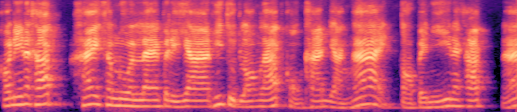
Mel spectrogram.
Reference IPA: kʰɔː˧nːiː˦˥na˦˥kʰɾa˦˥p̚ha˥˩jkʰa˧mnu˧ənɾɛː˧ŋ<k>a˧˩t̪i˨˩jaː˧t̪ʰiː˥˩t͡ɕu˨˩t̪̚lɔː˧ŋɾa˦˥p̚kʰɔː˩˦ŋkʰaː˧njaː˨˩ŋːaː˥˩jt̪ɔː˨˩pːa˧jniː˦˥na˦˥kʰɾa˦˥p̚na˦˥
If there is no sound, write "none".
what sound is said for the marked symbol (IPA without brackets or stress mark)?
p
